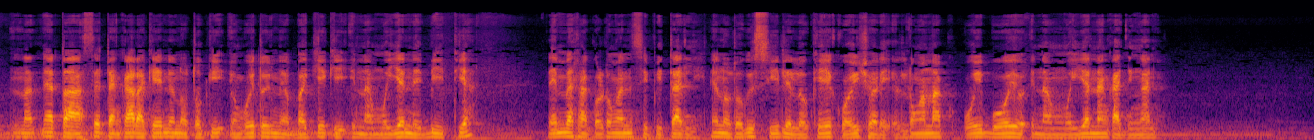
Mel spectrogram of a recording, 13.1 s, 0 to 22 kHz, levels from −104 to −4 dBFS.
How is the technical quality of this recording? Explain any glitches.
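The technical quality is limited by one fault that runs through the whole recording: plainly audible codec damage, most likely from HE-AAC compression. From start to finish the speech has a synthetic top end. Nothing is present above 14.9 kHz. The codec keeps only the lower spectrum and rebuilds the treble by copying lower bands upward under a coarse envelope. That rebuilt treble is not the original, so its harmonics don't align with those below. The s sounds come out gritty and metallic. The degree of damage fits a low bitrate of around 24 kbps.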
